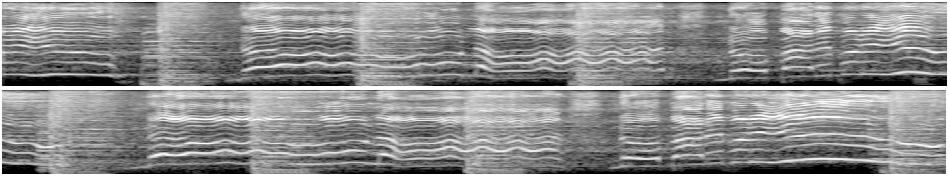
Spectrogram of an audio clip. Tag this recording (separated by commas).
Music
